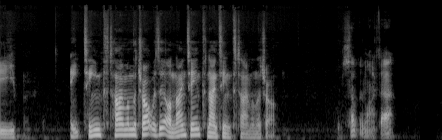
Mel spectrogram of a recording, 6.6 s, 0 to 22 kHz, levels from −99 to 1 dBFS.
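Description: A short speech recording with no technical faults to report. Nothing in the audio calls for a time stamp or a cause.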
